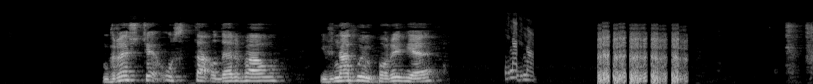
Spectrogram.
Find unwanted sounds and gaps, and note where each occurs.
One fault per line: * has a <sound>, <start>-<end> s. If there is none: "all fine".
* has a chirp, 5.1-5.4 s
* has a laugh, 6.0-6.9 s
